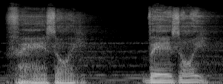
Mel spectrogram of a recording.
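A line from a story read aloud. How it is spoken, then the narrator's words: Soft hiss. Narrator (Vietnamese): tiếng rít nhẹ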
